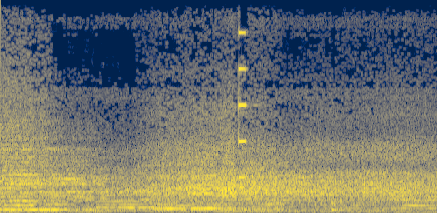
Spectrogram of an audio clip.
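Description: Race cars on a Gran Turismo Sport circuit at Willow Springs, engines droning steadily and loud with harmonic whine, a brief high tone partway through, continuous throughout.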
